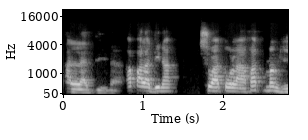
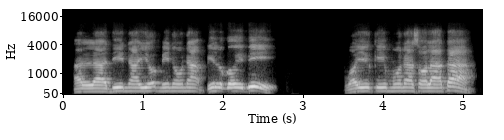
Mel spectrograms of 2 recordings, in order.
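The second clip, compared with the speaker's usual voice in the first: slow, measured recitation of the verse; Quran recitation. Acted. Teacher recites the verse for the class, slow and measured. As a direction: draw out each Arabic word slowly.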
